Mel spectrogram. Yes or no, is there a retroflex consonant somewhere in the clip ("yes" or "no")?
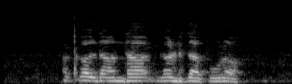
yes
